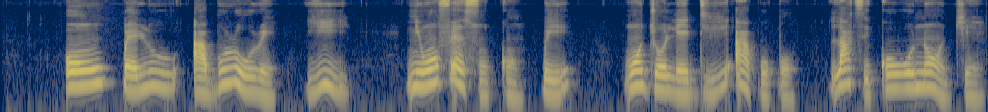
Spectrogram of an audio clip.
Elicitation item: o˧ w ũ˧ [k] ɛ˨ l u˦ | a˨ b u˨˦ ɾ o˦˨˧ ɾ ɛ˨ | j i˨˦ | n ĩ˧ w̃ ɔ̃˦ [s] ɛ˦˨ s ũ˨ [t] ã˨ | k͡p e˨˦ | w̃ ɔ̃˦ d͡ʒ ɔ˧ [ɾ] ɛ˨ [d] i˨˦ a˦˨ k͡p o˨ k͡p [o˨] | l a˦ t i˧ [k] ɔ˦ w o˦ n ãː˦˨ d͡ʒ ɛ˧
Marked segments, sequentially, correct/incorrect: incorrect, incorrect, incorrect, incorrect, correct, incorrect, correct

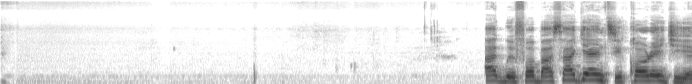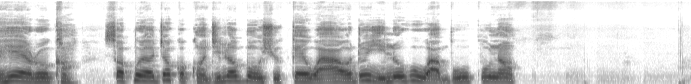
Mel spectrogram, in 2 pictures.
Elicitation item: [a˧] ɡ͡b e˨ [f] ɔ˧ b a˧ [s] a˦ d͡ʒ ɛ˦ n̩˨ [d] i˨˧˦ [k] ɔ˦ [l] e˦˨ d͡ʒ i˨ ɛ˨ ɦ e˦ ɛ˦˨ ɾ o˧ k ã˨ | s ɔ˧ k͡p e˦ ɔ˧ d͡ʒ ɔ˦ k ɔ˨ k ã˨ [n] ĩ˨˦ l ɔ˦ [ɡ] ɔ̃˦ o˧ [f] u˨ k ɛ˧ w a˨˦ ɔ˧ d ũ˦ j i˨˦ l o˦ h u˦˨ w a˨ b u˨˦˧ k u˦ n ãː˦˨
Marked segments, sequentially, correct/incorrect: correct, correct, correct, incorrect, correct, incorrect, incorrect, incorrect, incorrect

